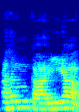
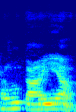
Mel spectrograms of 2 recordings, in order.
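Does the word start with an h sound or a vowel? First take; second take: vowel; h sound. First: The word begins with a vowel before the h. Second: The word begins directly with an h sound. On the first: The speaker calls it right. "ਇਹ ਬਿਲਕੁਲ ਸਹੀ ਉਚਾਰਨ ਹੈ" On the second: The speaker calls it wrong. "ਸੋ ਹੰਕਾਰੀਆਂ ਉਚਾਰਨ ਗਲਤ ਹੈ"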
